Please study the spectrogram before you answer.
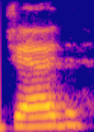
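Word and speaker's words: Djed: These are called, okay, I know I'm going to say it wrong, but Jed, the Jed, I think the D silent evidence that the Jed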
